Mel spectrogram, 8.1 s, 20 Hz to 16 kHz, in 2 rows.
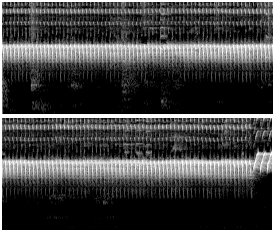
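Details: Spanish Timbrado canary, a 7-month-old male, singing in the timbrado discontinuo style: a steady, metallic rolled trill of rapid regular pulses held for nearly eight seconds, ending in a brief higher note.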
